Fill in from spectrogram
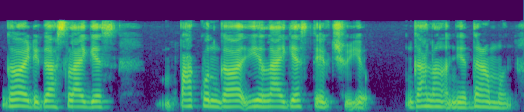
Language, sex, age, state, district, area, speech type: Kashmiri, female, 18-30, Jammu and Kashmir, Bandipora, rural, spontaneous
